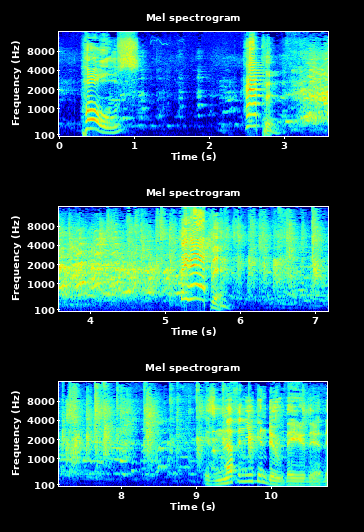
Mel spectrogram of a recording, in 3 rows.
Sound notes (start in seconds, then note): 3.0 audience laughing; 6.7 audience applauding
